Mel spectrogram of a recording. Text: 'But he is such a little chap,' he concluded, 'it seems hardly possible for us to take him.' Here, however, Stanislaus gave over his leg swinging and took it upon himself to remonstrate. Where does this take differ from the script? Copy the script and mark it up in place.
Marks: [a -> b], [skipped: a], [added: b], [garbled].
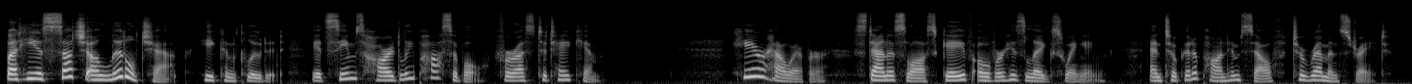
'But he is such a little chap,' he concluded, 'it seems hardly possible for us to take him.' Here, however, Stanislaus gave over his leg swinging and took it upon himself to remonstrate.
